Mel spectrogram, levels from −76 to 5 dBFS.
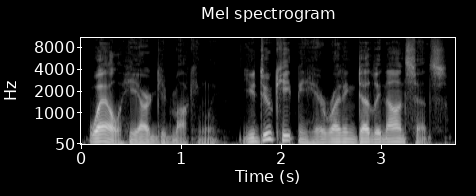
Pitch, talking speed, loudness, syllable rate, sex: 95 Hz, 190 wpm, -20 LUFS, 6.0 syllables/s, male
